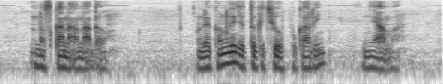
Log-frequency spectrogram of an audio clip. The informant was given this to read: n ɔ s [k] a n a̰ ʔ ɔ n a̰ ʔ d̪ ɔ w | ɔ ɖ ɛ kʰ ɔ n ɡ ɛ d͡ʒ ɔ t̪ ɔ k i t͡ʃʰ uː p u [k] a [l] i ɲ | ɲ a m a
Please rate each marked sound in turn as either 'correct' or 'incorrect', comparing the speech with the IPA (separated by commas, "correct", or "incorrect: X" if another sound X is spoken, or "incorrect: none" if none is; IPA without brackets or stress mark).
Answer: correct, correct, incorrect: ɾ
